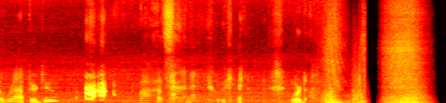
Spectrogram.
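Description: A young man talks with animation outdoors, close to a microphone.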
